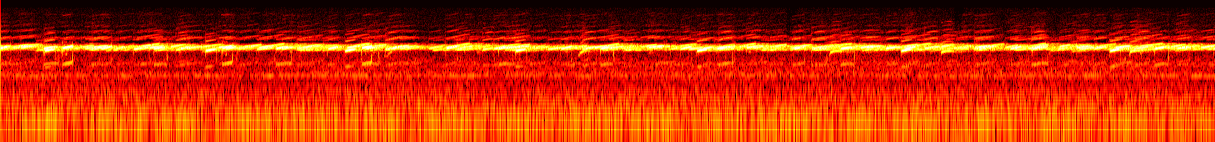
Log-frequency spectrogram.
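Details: Spring peepers calling at night from a frog pond early in the year: a dense chorus of many high, piping peeps merging into a continuous shrill ring, steady throughout with no other clear sounds.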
